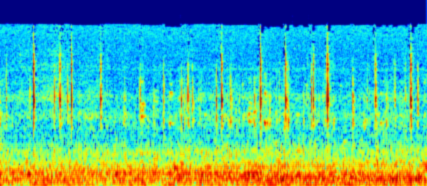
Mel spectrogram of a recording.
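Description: Cabin noise of a car rolling slowly: a steady low engine and road rumble, with a dozen or so light, irregular clicks and ticks over it.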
